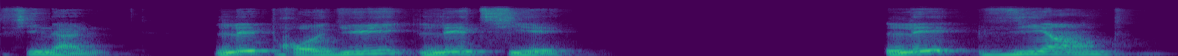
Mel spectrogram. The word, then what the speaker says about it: viandes: Les viandes. Les viandes, je ne prononce pas le E et le S final.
